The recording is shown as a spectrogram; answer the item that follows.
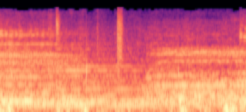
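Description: A group of mourners singing a hymn together, holding long notes.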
